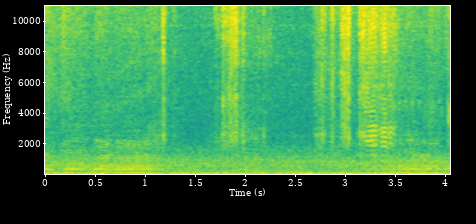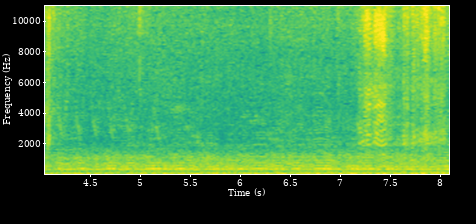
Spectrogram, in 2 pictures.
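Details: Bumblebees work and bathe in pollen inside poppy flowers at dawn, before sunrise, in 2019. A continuous deep buzzing drone holds fairly even throughout, with a few soft crackling rustles at the start and near the end.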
